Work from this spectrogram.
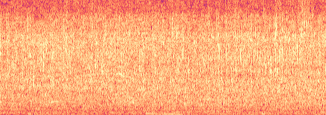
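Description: A river beside a shallow pool at a campground flows with a steady, close rushing and trickling of water, with no talking.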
